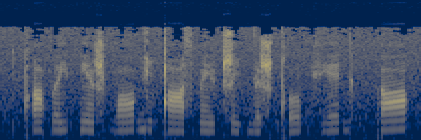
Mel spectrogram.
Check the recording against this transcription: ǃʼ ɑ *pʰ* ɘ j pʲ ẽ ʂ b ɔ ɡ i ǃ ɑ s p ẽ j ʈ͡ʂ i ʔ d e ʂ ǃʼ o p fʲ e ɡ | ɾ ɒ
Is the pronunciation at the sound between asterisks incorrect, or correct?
incorrect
